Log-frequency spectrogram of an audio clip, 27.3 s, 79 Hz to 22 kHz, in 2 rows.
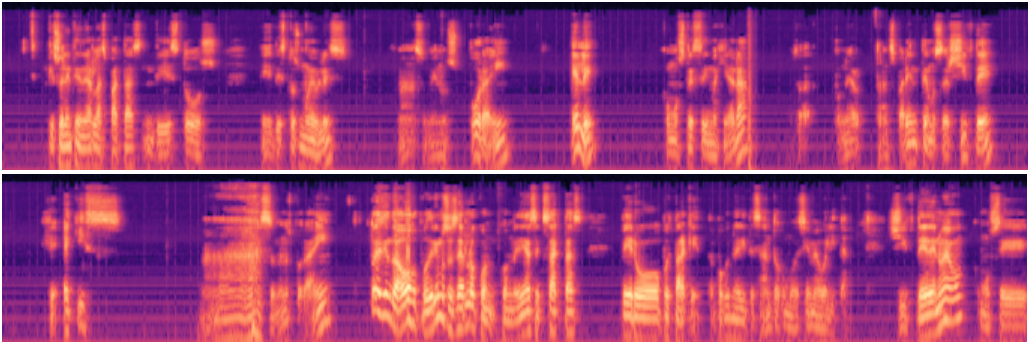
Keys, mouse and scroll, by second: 0.2 middle click, 0.9-1.9 drag, 1.9 g, 2.4 z, 3.4-5.2 drag, 5.2 middle click, 6.9 l, 8.6 7, 10.3-11.5 drag, 12.2 shift+d, 12.4 Escape, 12.9 g, 13.3 x, 17.4-18.5 drag, 20.3 middle click, 24.8 shift+d, 25.0 Escape, 25.7 g, 26.5 y.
